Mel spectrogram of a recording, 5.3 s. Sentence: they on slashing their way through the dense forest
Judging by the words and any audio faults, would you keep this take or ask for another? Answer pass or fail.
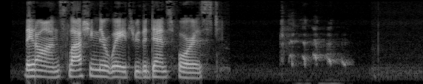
fail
